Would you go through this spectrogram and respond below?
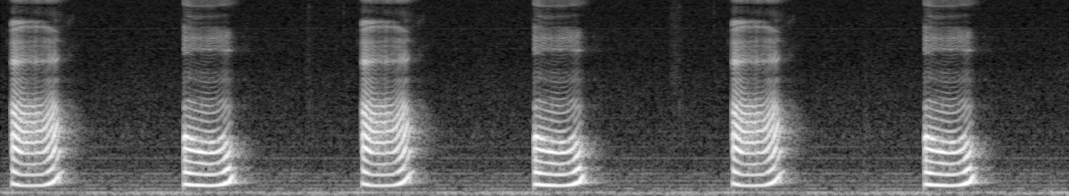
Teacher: The lips are slightly rounded and the mouth is well opened. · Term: Nasal vowel en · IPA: [ɑ̃]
